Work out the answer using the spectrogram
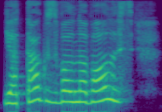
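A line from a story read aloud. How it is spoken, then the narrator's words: Sobbing. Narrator (Russian): всхлипнула Жозефин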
